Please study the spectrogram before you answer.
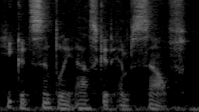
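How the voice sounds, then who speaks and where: A man's voice: low voice, moderate pace, background noise. A man delivering dramatic scripted narration as the narrator of an audio drama.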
